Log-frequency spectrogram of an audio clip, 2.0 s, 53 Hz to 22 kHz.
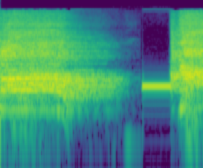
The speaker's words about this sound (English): Holy shit. My 7-year-old screams like that.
